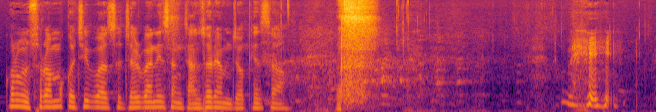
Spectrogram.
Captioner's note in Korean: 청중 웃음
